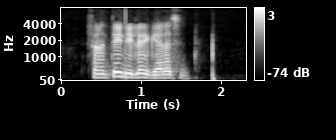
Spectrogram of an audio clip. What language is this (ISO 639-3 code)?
kab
